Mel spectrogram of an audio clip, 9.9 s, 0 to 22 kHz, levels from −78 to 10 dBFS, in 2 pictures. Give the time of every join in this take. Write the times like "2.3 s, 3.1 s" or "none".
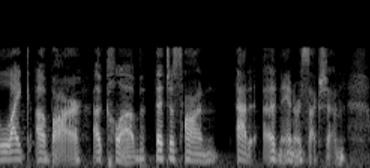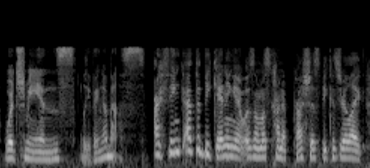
1.2 s, 2.4 s, 5.9 s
